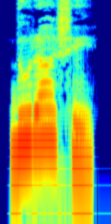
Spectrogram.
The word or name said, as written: ತರ್ಷ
